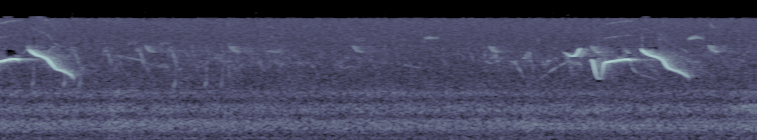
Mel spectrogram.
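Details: One of two male Common rosefinches singing in Szentes area (Szenéte), Transylvania, Romania: clear, high whistled notes sliding downward, one phrase at the start and a short run of three near the end, over steady background hiss.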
